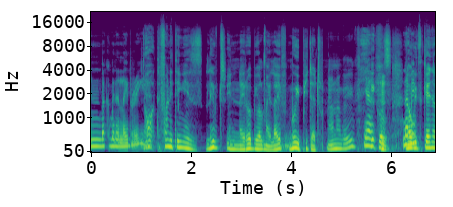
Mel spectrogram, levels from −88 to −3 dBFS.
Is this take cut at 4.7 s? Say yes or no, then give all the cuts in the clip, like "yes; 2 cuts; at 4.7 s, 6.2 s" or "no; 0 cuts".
no; 0 cuts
